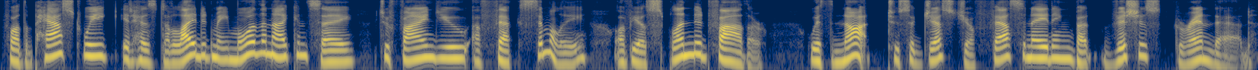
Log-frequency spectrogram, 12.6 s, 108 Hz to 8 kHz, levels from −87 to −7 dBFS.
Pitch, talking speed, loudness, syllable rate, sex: 210 Hz, 155 wpm, -21 LUFS, 3.9 syllables/s, female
